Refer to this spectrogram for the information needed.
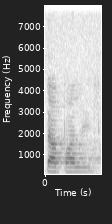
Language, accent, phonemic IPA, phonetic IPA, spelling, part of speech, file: Armenian, Eastern Armenian, /tɑpɑˈlel/, [tɑpɑlél], տապալել, verb, Hy-տապալել.ogg
- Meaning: 1. to throw down, to throw to the ground 2. to sabotage, to wreck, to subvert 3. to destroy, to demolish, to ruin 4. to demote, to depose, to dethrone 5. to kill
